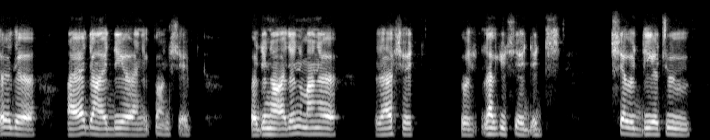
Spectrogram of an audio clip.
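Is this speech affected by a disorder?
Yes: spinal muscular atrophy type 2.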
